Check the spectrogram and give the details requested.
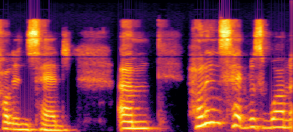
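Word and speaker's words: Holinshed: well people call him hollingshed but it's a Midland's name and it's actually pronounced holling head um Holland head was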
